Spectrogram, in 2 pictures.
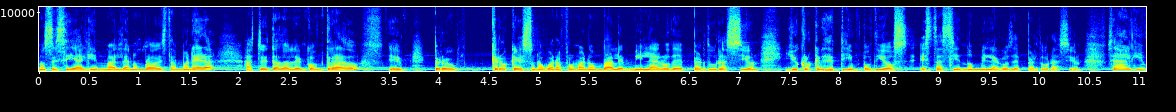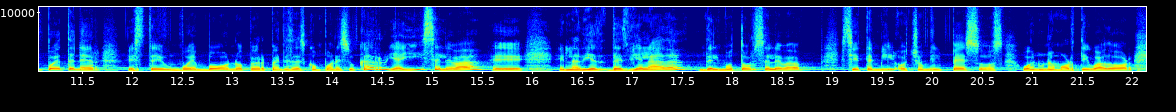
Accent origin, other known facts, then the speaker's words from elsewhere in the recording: Usmajac, Jalisco, Mexico; now in Guadalajara, Mexico; yo soy de un pueblo, eh, podrías llegar a cualquier punto en 15 minutos. Yo recuerdo, yo crecí en Uzmajajali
